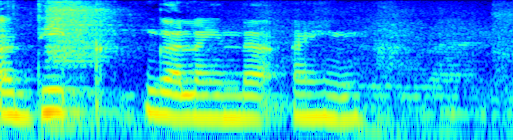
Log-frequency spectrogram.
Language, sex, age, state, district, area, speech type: Sindhi, female, 18-30, Gujarat, Junagadh, urban, spontaneous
